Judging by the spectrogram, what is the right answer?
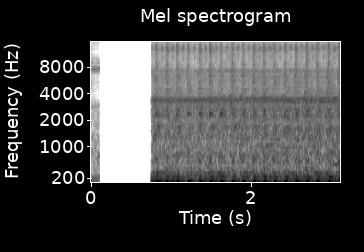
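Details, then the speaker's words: Rusi TC 150 motorcycle after fitting TMX 155 parts, reassembling the crankcase and adding oil: even thumping idle about four beats a second, no knocks or rattles; now quiet and healthy. "okay na siya, wala na siyang kaingay-ingay. Tahimik na siya."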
